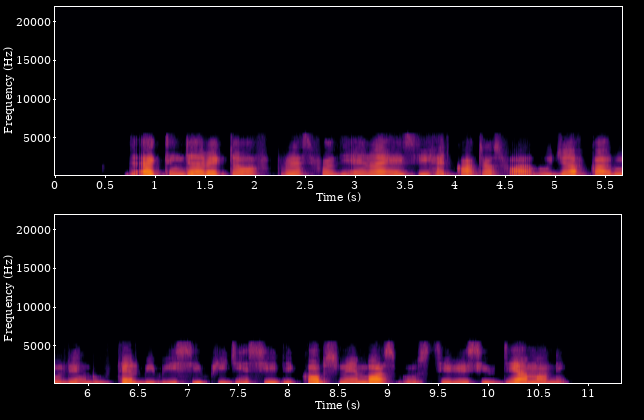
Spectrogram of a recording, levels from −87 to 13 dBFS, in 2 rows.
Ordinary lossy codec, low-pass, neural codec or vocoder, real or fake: none; 5.4 kHz; codec, 16 kHz in and 24 kHz out, 0.9 kbps, LongCat-Audio-Codec, fine tuned four codebook decoder; fake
